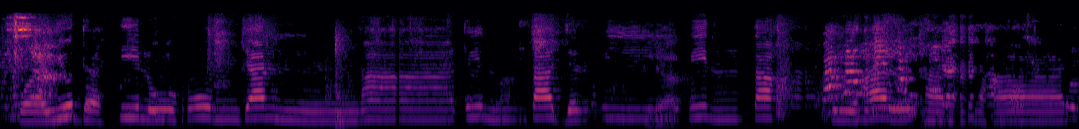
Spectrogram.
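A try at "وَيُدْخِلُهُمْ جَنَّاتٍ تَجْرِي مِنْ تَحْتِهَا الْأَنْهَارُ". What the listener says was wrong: Ya, ada jannatin, nun bertemu dengan ta, tanwin bertemu dengan ta, ifanya jangan bukan idhar.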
